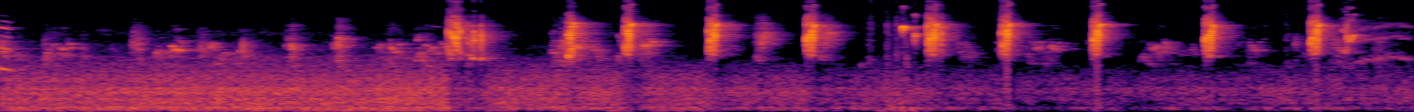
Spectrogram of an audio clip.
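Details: Soft, faint twittering of lovebirds after dawn for two seconds, then sharp, piercing chirps repeated about every half second.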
